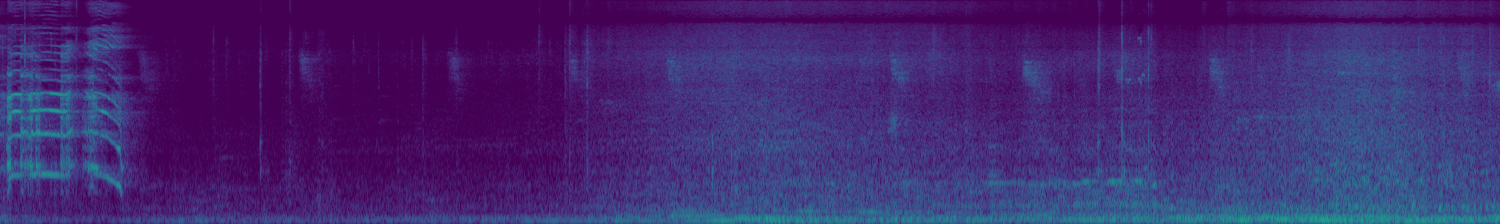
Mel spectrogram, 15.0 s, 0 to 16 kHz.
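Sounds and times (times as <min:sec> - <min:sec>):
rooster crowing: 0:00.0 - 0:01.5.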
